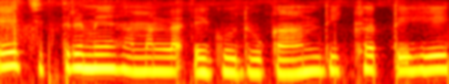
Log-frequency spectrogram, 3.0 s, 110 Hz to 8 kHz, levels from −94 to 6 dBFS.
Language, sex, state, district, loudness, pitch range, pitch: Chhattisgarhi, female, Chhattisgarh, Raigarh, -18 LUFS, 205-245 Hz, 220 Hz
